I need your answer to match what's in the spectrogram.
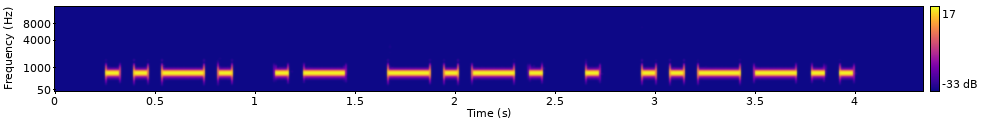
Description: Morse code, heard as a keyed tone, about 17 wpm, 700 Hz. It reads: FACE?
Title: Sentences from Top 1000 Words - Review Part 2 - 17wpm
